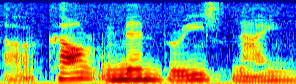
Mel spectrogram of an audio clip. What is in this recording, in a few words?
Old Woman; Worms DC Samples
